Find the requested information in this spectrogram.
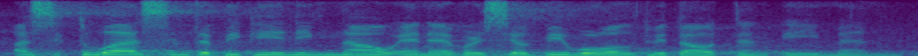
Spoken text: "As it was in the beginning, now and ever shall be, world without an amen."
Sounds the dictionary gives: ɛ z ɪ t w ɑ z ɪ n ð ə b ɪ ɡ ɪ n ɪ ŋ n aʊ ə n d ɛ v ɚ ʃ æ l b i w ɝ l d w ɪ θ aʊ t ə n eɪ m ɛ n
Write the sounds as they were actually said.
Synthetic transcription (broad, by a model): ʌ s ɪ t w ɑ s ɪ n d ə b ɪ ɡ ɪ n ɪ ŋ n aʊ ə n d ɛ v ɚ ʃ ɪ l b i w ɝ l d w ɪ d aʊ t ə n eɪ m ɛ n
